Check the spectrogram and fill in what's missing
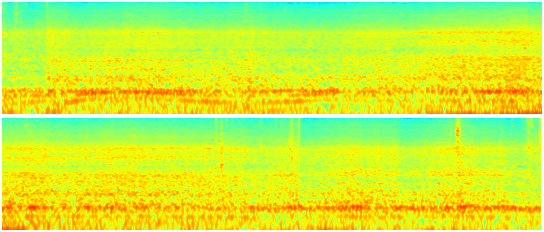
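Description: Inside a cheap rear-wheel-drive Japanese-market car that is overheating on a test drive, a constant heavy engine and road drone fills the cabin with no letup.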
